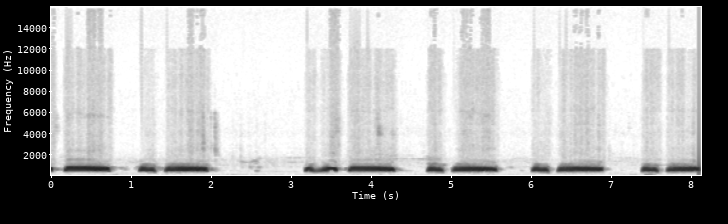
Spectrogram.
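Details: Spotted dove cooing rapidly in the 'thúc gù' urging style used to train decoy birds daily: brisk repeated pairs of a short clipped note and a longer purring coo, about six pairs in eight seconds.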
